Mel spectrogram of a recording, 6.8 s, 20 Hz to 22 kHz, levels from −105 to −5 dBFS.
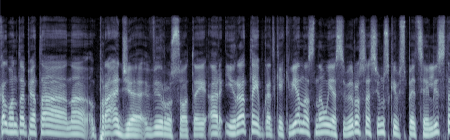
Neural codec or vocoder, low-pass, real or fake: vocoder, 48 kHz, 128 mel bands, Vocos; 14.4 kHz; fake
